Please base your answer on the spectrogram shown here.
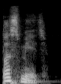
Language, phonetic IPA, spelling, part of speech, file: Russian, [pɐsˈmʲetʲ], посметь, verb, Ru-посметь.ogg
- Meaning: to dare, to make bold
